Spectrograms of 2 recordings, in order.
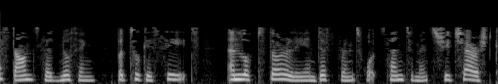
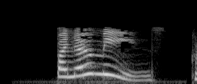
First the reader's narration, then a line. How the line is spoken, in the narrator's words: cried Mrs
